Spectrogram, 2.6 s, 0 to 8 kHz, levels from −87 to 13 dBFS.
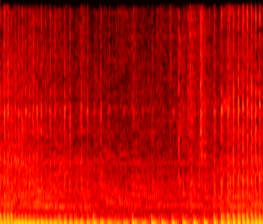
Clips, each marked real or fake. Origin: real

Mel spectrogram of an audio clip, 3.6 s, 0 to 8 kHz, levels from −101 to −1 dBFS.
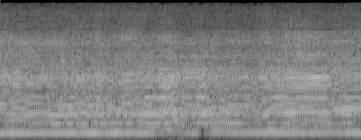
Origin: real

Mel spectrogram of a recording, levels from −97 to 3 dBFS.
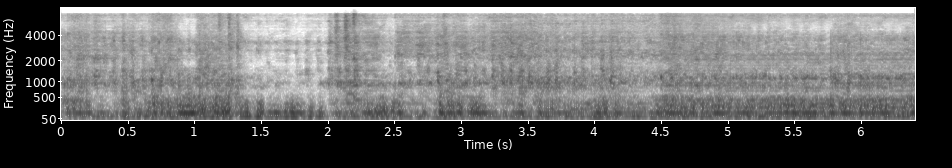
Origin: fake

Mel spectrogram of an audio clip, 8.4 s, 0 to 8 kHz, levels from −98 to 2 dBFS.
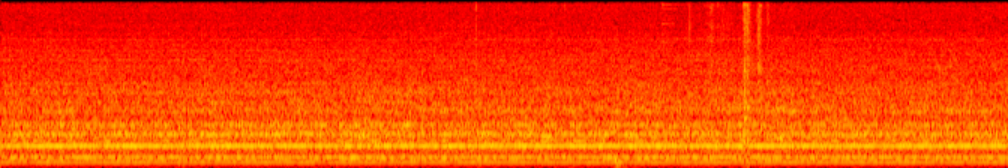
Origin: real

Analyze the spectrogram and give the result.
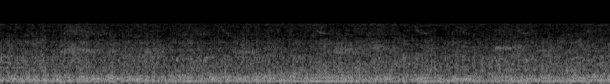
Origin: fake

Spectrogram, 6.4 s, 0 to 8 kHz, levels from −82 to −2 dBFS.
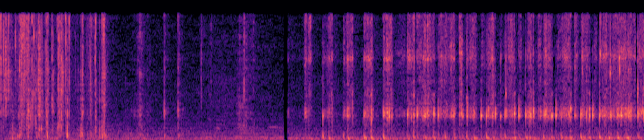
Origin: real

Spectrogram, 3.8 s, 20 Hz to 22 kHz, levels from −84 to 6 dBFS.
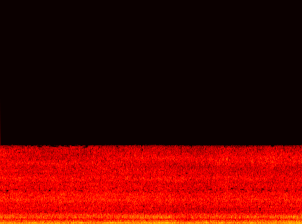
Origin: real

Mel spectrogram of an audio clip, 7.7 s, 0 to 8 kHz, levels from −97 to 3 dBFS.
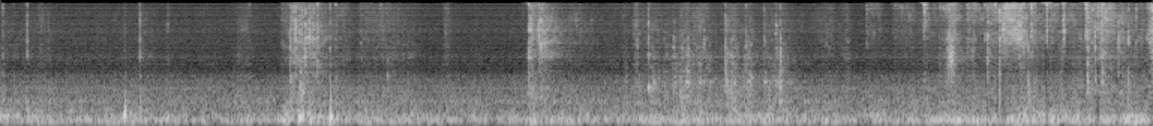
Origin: fake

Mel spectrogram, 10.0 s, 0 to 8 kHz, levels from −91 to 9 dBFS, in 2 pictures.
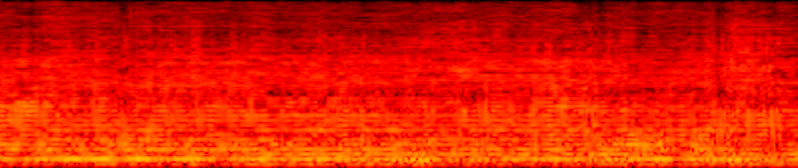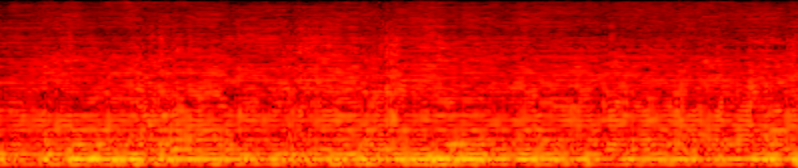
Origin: fake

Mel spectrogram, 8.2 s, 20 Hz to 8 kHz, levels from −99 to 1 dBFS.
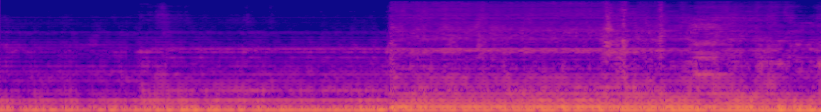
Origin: fake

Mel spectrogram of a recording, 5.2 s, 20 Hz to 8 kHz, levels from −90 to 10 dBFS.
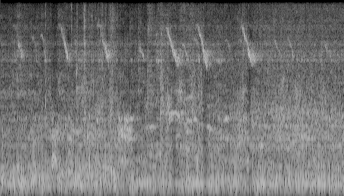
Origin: fake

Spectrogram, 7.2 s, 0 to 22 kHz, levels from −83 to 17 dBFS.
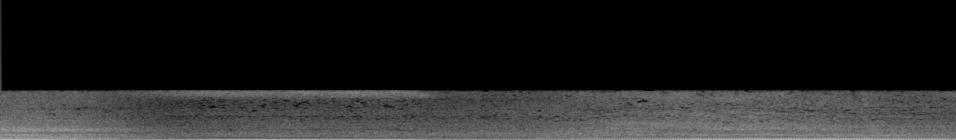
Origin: real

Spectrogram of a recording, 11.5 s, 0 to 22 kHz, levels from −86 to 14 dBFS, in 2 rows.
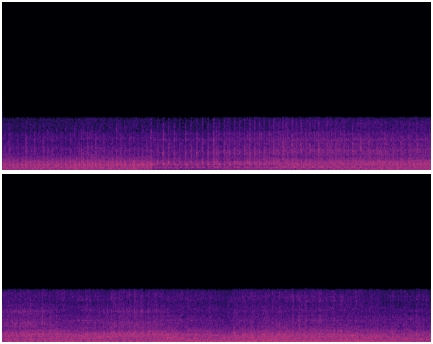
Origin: real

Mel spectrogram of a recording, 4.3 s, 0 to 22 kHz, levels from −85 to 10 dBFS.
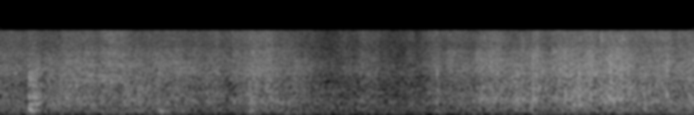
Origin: real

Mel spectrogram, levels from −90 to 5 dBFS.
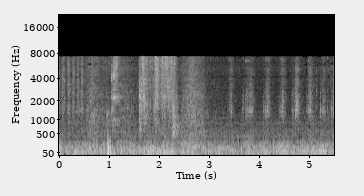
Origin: fake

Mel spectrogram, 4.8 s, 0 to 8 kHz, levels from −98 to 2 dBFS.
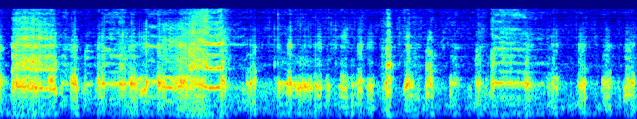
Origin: fake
